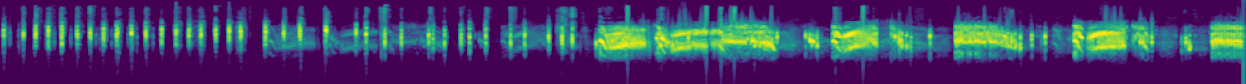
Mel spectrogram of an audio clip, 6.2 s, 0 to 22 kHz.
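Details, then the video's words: Swiftlet mating call from a 2023 'Birahi Lintas Senja' lure track used to attract swiftlets: rapid dry clicking pulses for about a second, then dense buzzy, chattering chirps in sustained bursts, high-pitched throughout. "SP BIRAHI LINTAS SENJA ORI 2023 | Suara walet Terbaru"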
